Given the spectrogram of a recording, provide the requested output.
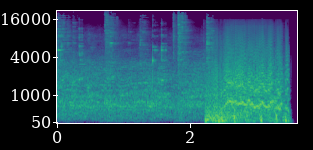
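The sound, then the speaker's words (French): Cups clink together in a toast at a Viking victory banquet, with sharp clinks over a busy murmur of chatter that suddenly grows louder and fuller partway through, like a rowdy feast. “Ils célébraient leur victoire lors de grands banquets où ils trinquaient dans des tasses faites des crânes de leurs victimes.”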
